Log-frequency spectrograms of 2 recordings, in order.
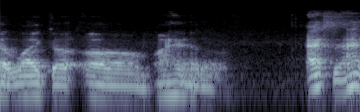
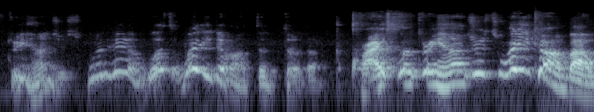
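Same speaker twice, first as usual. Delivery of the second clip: high disbelieving outburst; can't believe what chat just said; incredulous; 14 semitones higher, faster than usual. Real, not acted. Reacting to chat, high incredulous what-the-hell.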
